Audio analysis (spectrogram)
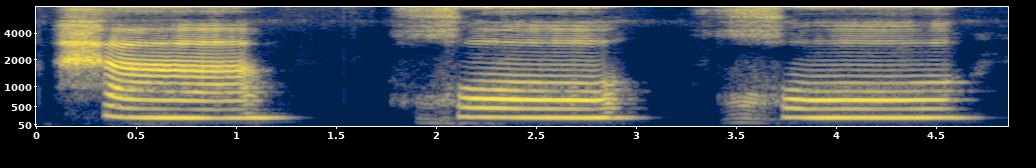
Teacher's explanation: हलक के दरमियानी हिस्से से ये ह अदा होता है। · یہ حلق کے اوپر والے حصے سے ہے جو زبان کی جڑ کے ساتھ ہے · ہا حروف حلقی میں سے ہے، حلق سے ادا ہوتا ہے، حلق کے درمیانی حصے سے حلق کے سے 6 حروف ادا ہوتے ہیں اور حلق کے درمیانی حصے سے یہ ہا ادا ہوتا ہے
